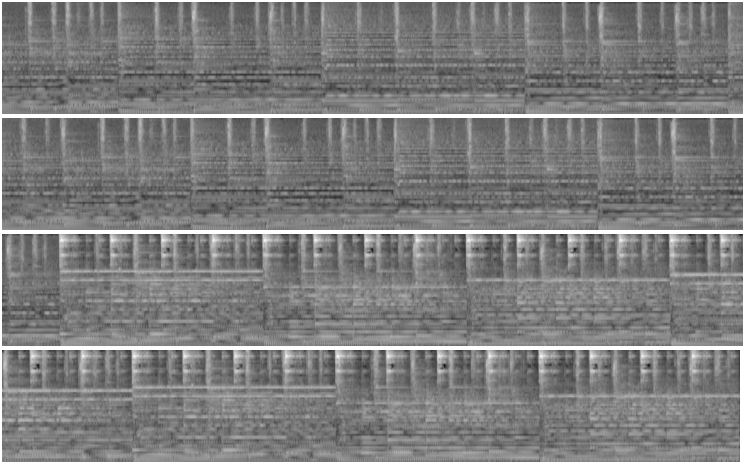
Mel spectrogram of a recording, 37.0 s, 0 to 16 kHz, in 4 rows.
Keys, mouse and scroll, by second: 2.4 alt+middle click, 2.5 alt+click, 2.7 alt+middle click, 2.9 alt+right click, 3.2-6.1 alt+drag, 6.1 alt+middle click, 6.3-9.2 drag, 9.2 alt+middle click, 9.5 alt+click, 9.6 alt+middle click, 9.8 alt+click, 9.9 alt+right click, 10.1-15.2 drag, 15.2 alt+middle click, 15.3 alt+click, 15.5 alt+right click, 15.7-18.1 drag, 18.1 alt+middle click, 18.2-20.0 alt+drag, 20.0 alt+middle click, 20.2 click, 21.1 alt+middle click, 21.4 click, 22.0 alt+middle click, 22.2 f, 22.4 click, 23.0 alt+middle click, 23.1-24.2 alt+drag, 24.2 alt+right click, 24.4 alt+click, 24.6 alt+middle click, 24.9 alt+click, 25.4 alt+right click, 25.6 click, 25.9 ctrl+z, 26.2 click, 26.4 ctrl+z, 26.9 click, 27.2 ctrl+z, 27.3 alt+right click, 27.5 alt+middle click, 27.9 right click, 28.2 click, 28.5 ctrl+z, 28.7-31.0 drag, 31.0 ctrl+z, 31.0 ctrl+z, 31.2-33.1 drag, 33.1 alt+middle click, 33.2-34.4 alt+drag, 34.4 alt+middle click, 34.5 alt+click, 34.6 f, 34.8-37.0 shift+drag.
